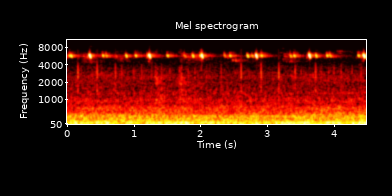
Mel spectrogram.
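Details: Cricket chirps, sharp high pulses recurring just under once per second, each with softer trilling notes in between, against a low rumbling background.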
